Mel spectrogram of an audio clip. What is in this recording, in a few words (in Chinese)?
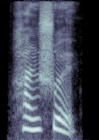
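"酣睡" Chinese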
